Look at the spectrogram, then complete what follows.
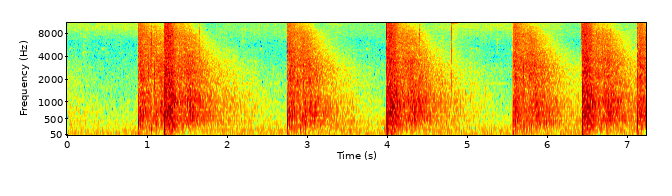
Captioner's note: gunshots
